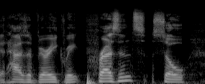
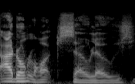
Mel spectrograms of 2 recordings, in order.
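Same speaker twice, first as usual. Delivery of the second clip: put-on slow, drawn-out Irish accent; 2 semitones lower than usual. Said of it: "That's the best Irish accent I get".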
